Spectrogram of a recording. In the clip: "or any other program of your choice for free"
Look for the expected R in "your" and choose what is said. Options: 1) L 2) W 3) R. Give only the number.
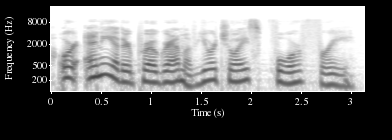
3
